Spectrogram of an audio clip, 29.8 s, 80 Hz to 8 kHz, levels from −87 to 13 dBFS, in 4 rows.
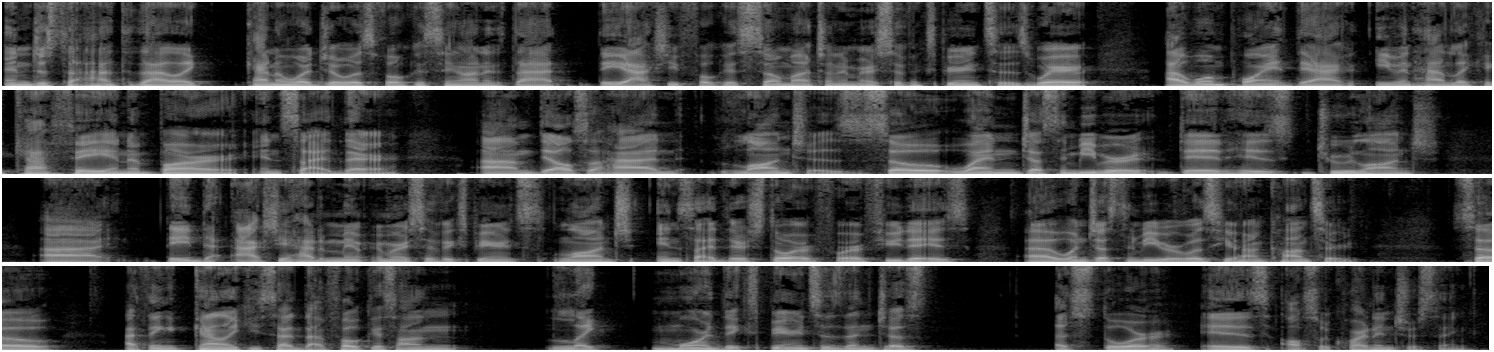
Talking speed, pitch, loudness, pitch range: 200 wpm, 95 Hz, -24 LUFS, 90-100 Hz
